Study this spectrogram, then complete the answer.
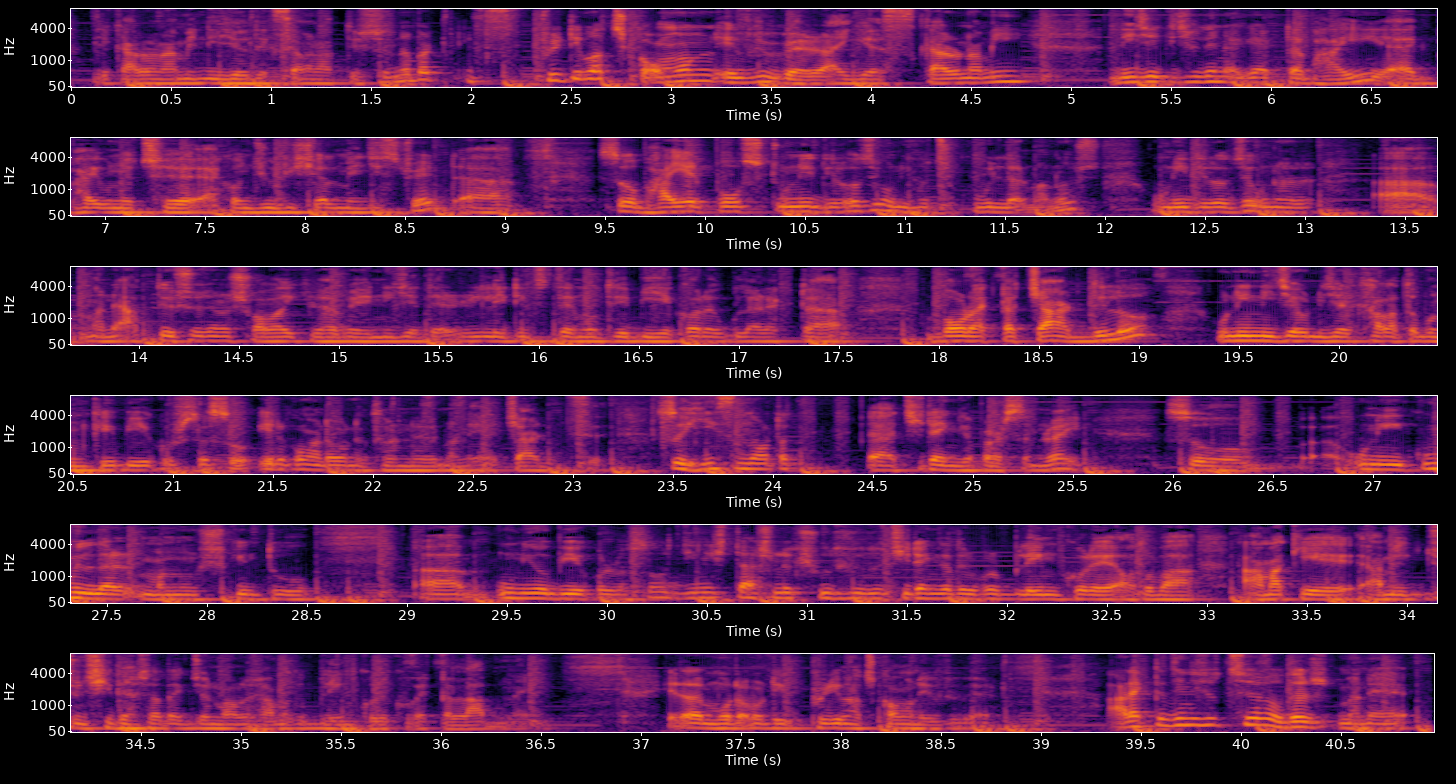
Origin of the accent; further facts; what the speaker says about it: Chittagong, Chittagong Division, Bangladesh; আমি চট্টগ্রামের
